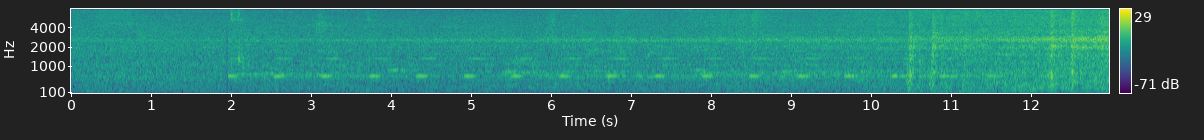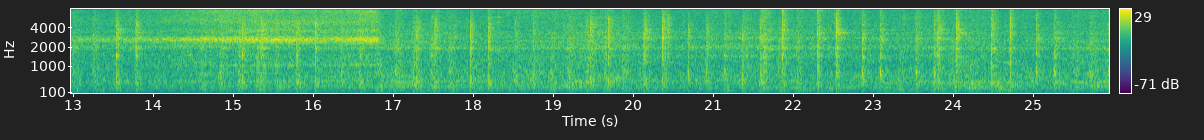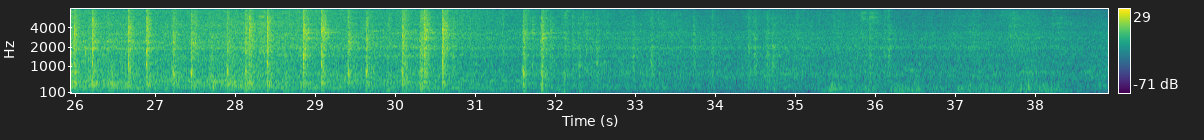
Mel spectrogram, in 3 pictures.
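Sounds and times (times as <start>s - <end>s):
electric train passing: 0.0s - 38.9s.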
